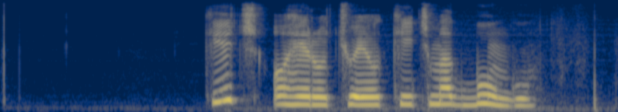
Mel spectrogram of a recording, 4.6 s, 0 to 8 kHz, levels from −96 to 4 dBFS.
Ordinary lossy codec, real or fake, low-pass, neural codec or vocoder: none; real; 7.2 kHz; none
